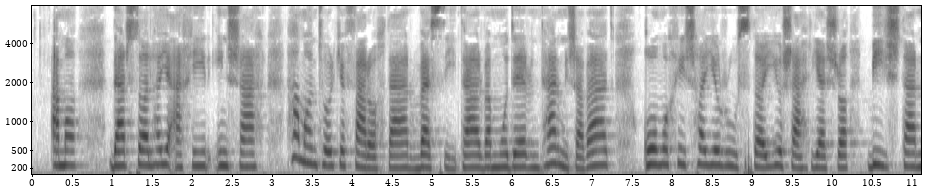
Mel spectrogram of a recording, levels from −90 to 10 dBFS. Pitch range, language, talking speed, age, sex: 210-255 Hz, Persian, 115 wpm, 40-59, female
